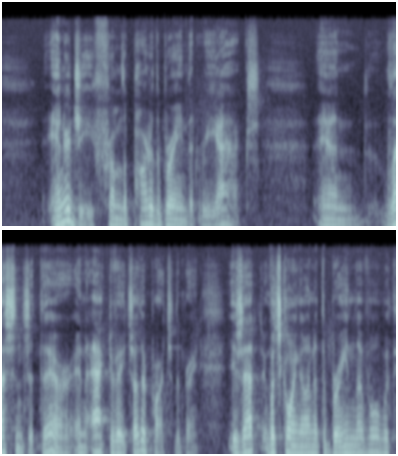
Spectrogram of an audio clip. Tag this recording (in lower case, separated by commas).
speech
